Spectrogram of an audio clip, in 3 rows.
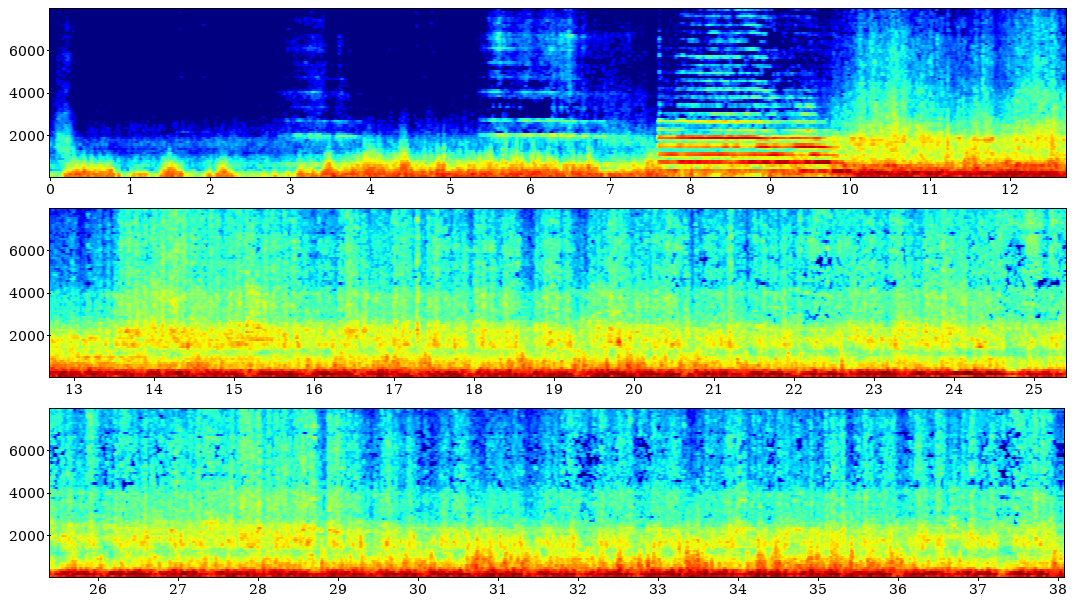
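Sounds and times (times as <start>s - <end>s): train rumbling past: 0.0s - 38.0s
wheels clattering on rails: 0.7s - 7.3s, 8.4s - 38.0s
locomotive horn: 5.5s - 10.3s.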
